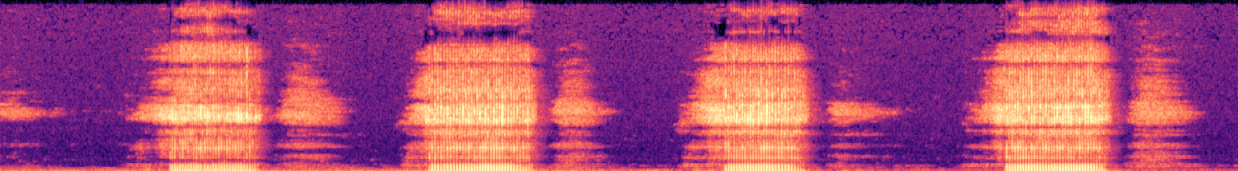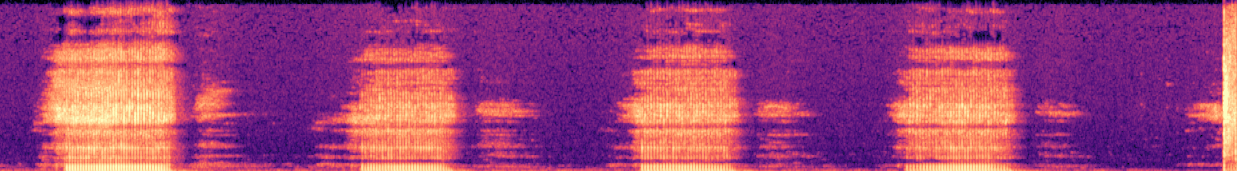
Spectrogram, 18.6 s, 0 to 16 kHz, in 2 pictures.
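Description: Eight loud, buzzing, rattling snores at roughly 25 breaths a minute, each on the in-breath with quiet exhales between; heavy snoring.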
